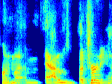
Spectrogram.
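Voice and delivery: ordinary talk, nothing marked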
